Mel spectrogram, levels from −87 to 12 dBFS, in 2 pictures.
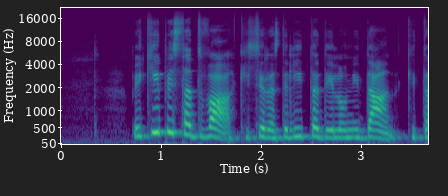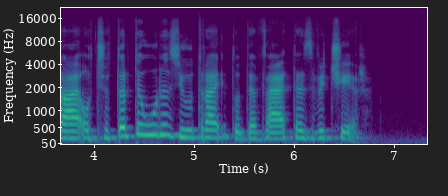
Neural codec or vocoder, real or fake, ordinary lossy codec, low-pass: autoencoder, 48 kHz, 128 numbers a frame, DAC-VAE, trained on Japanese speech; fake; none; 19.8 kHz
